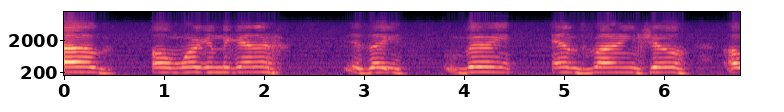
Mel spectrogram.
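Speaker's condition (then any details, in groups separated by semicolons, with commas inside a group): Cerebral palsy; caused by birth injury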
